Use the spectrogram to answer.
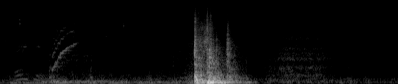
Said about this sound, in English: Sorry, um, it was somebody at the door.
